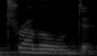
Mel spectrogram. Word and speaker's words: traveled: Так, звернімо увагу, що ось в цьому оця і не вимовляється. I traveled, тобто L зразу разом звучати.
